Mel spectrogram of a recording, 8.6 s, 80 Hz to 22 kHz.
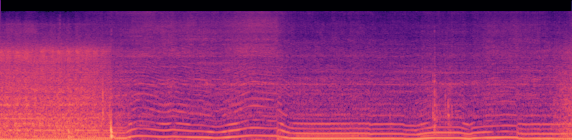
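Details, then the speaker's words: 2006 Mini Cooper S, 25,000 original miles, at startup and while driving onto the lift: harsh, rattly, nasty buzzing that rises and falls with engine speed. "so you guys heard it when i started the engine up and pulled it over to the lift it's a rattly really nasty sounding buzzing noise"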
